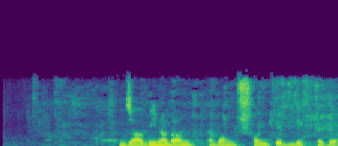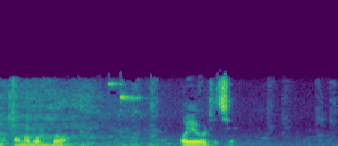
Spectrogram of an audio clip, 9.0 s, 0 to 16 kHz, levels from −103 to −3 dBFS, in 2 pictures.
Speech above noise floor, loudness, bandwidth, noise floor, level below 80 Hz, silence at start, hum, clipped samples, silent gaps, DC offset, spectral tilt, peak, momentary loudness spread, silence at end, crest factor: 50 dB; -16 LUFS; 8 kHz; -65 dBFS; -50 dBFS; 1.35 s; none; under 0.1%; none; under 0.1%; -5.5 dB/octave; -2 dBFS; 13 LU; 1.4 s; 16 dB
